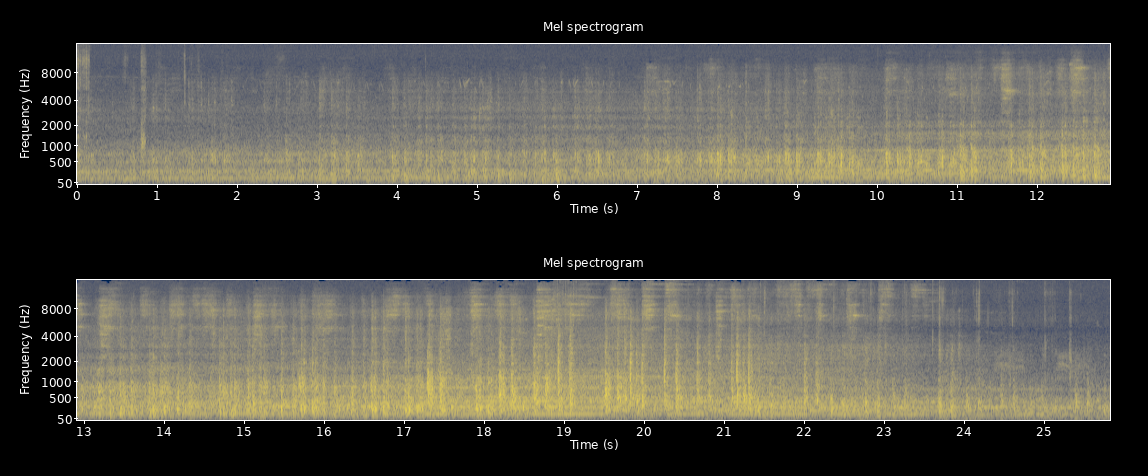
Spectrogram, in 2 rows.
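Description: Ohmi Railway two-car electric train, set 808F, passing at a distance. The wheel clatter over the rail joints builds to a peak past the middle and then fades away.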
